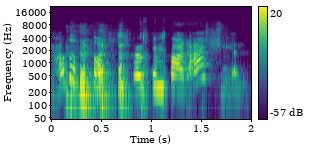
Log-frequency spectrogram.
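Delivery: retold outburst of disbelief, pitched high; high, amused mock astonishment; incredulous. Daughter baffled by dad's celebrity reference, incredulous. Acted astonished reply to dad.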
